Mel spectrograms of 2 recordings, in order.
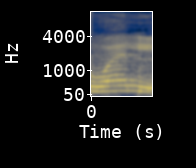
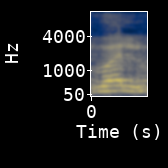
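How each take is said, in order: Both takes have the same delivery.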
